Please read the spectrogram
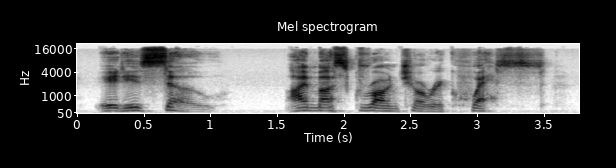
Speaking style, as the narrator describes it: growled the giant

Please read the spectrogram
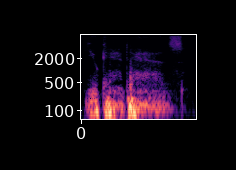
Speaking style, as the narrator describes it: whispered softly

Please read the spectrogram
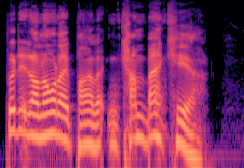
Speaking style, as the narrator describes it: Dave Saunders is shouting

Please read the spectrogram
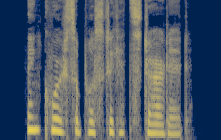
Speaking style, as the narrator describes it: She swallows nervously before she says

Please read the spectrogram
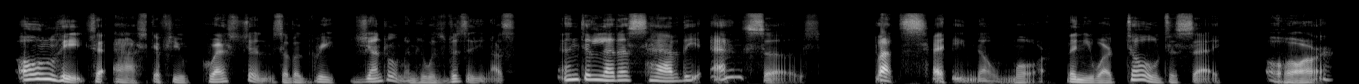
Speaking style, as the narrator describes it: here came the nervous giggle again

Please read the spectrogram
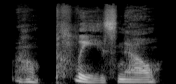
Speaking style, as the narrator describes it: he muttered

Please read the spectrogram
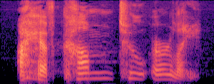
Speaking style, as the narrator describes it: he said

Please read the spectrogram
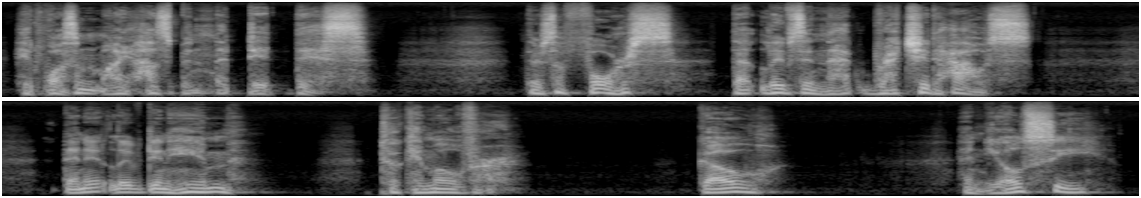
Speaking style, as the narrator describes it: She whispered, almost angrily

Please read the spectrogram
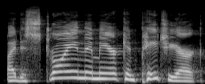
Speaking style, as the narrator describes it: cried exuberantly

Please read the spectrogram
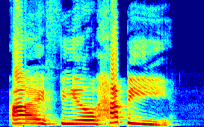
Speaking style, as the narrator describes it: almost cried

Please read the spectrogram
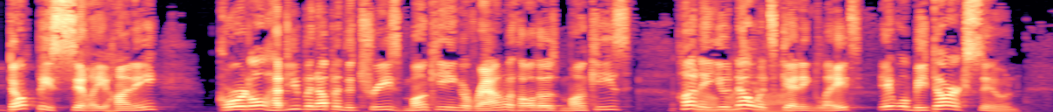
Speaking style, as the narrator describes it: Glendra Gorilla yelled from Bubo's nursery

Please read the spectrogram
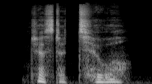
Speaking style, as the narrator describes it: she muttered

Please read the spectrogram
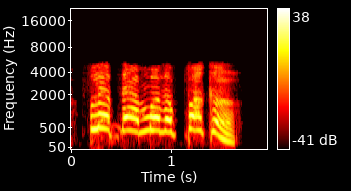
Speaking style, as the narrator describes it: somebody yells

